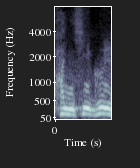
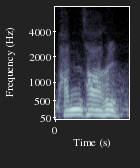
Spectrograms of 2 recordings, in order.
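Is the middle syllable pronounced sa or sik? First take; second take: sik; sa. First: The middle syllable is pronounced sik. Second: The middle syllable is pronounced sa. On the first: The character is read as a noun. The speaker calls it wrong. "그건 틀리게 발음한 겁니다" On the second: The character is read as a verb. The speaker calls it right. "동사할 때는 사로 발음이 되고"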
